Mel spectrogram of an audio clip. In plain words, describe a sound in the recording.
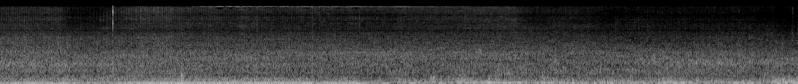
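Wind rushes past loudly outdoors.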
